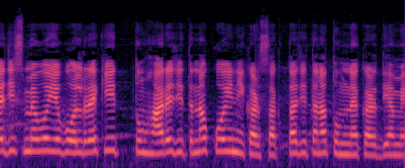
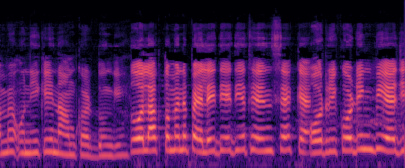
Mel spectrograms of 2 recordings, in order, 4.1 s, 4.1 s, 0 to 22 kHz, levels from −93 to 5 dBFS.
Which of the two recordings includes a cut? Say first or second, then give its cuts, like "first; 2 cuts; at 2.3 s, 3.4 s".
second; 2 cuts; at 1.3 s, 3.0 s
